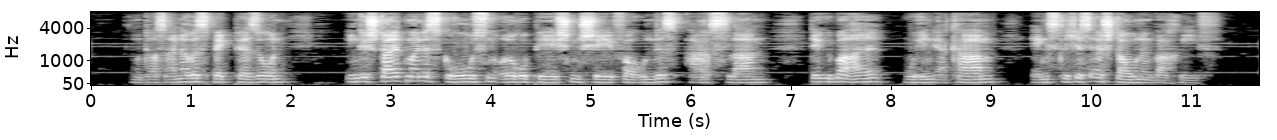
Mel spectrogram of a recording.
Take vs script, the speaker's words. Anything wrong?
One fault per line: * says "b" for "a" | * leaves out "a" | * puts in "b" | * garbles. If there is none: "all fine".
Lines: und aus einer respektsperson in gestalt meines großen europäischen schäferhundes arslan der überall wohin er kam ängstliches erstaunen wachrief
all fine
